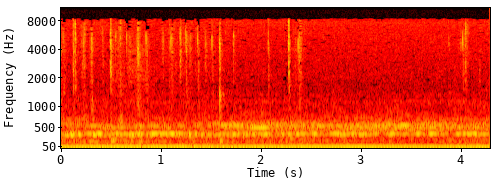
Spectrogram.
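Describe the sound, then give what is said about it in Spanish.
Rapid, irregular clicking of keys on a computer keyboard as someone types a question to post on Facebook, with a steady low hum underneath and no voices. “En este momento estoy escribiendo.”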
